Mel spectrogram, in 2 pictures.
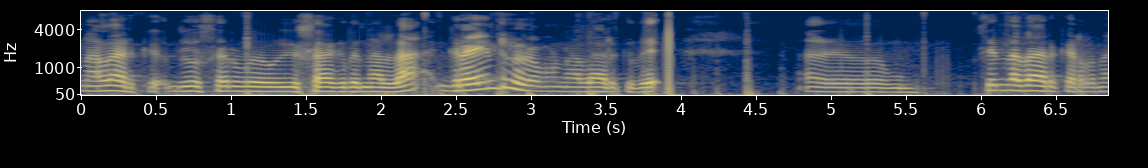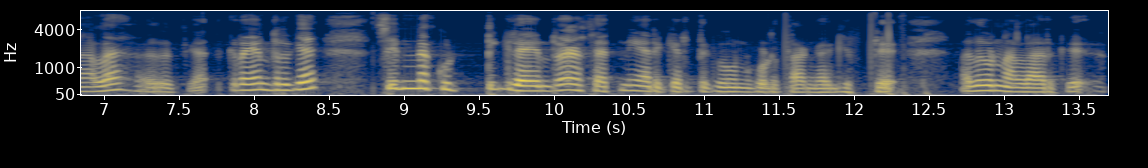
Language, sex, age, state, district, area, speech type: Tamil, female, 60+, Tamil Nadu, Erode, rural, spontaneous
